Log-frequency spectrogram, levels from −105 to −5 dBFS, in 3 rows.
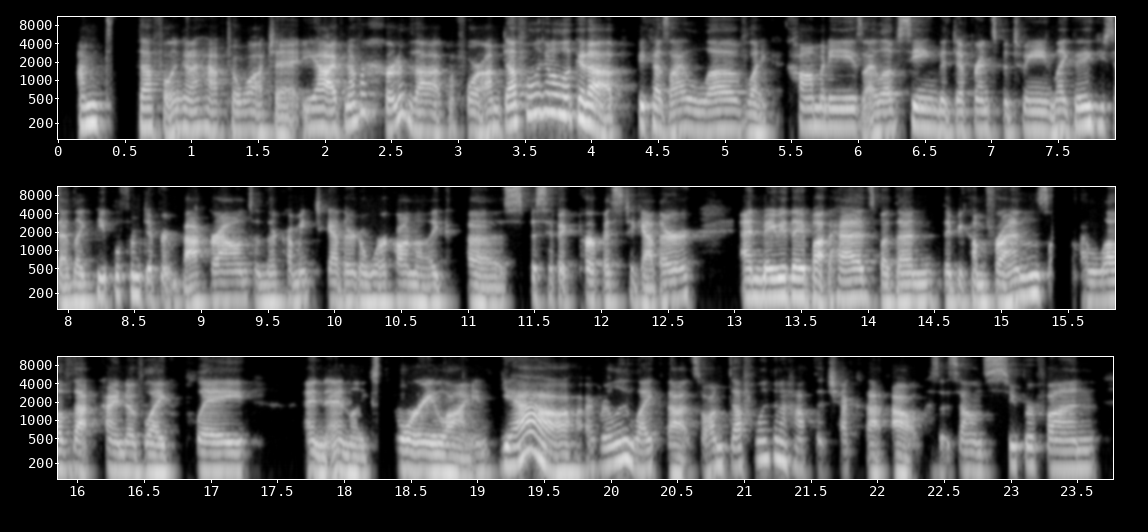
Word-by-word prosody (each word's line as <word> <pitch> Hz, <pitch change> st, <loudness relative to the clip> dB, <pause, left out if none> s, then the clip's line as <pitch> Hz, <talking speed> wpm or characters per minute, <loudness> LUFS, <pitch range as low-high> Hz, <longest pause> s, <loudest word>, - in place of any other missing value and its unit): I'm 195 Hz, +2 st, +3 dB
d 195 Hz, -, -12 dB, 0.2 s
definitely 175 Hz, -2 st, -1 dB
gonna 160 Hz, -1 st, -1 dB
have 150 Hz, -3 st, -2 dB
to 150 Hz, -, -6 dB
watch 145 Hz, -3 st, -4 dB
it, 125 Hz, -, -3 dB
yeah, 175 Hz, +1 st, +5 dB
I've 160 Hz, +2 st, +6 dB
never 195 Hz, +10 st, 0 dB
heard 165 Hz, -, +1 dB
of -, -, -4 dB
that 150 Hz, -1 st, 0 dB
before, 155 Hz, -, -3 dB
I'm 165 Hz, -, +2 dB
definitely 200 Hz, -, +3 dB
gonna 300 Hz, -1 st, +3 dB
look 270 Hz, -1 st, +2 dB
it 225 Hz, -, +9 dB
up -, -, +6 dB
because 185 Hz, -3 st, -1 dB
I 155 Hz, -, 0 dB
love, 160 Hz, 0 st, -1 dB
like, 140 Hz, -2 st, -4 dB
comedies, 170 Hz, -1 st, -1 dB
I -, -, -1 dB
love 150 Hz, +2 st, -2 dB
seeing 170 Hz, 0 st, 0 dB
the 155 Hz, -, -4 dB
difference 155 Hz, +1 st, -4 dB
between, 150 Hz, +1 st, -4 dB
like 165 Hz, 0 st, -3 dB
like 185 Hz, +1 st, +1 dB
you 185 Hz, -, -7 dB
said, 145 Hz, -8 st, -2 dB
like, 135 Hz, -1 st, -2 dB
people 180 Hz, +3 st, -4 dB
from 190 Hz, -1 st, -2 dB
different 165 Hz, -5 st, -5 dB
backgrounds, 150 Hz, +2 st, +3 dB
and 140 Hz, -1 st, -7 dB
they're 140 Hz, -, -2 dB
coming 150 Hz, +2 st, -6 dB
together 145 Hz, -1 st, -3 dB
to 145 Hz, -, -3 dB
work 140 Hz, 0 st, -1 dB
on, 145 Hz, -1 st, +3 dB
like, 135 Hz, 0 st, -3 dB
a 125 Hz, -3 st, -2 dB
specific -, -, -4 dB
purpose 140 Hz, 0 st, +1 dB
together, 145 Hz, +8 st, +1 dB, 0.3 s
and 170 Hz, 0 st, +3 dB
maybe 170 Hz, +1 st, +5 dB
they 175 Hz, -1 st, +5 dB
butt 170 Hz, -, +5 dB
heads, 165 Hz, +1 st, +3 dB
but 140 Hz, -1 st, -2 dB
then 145 Hz, 0 st, -1 dB
they 140 Hz, -, -2 dB
become 140 Hz, -1 st, -3 dB
friends, 180 Hz, +7 st, +2 dB, 0.3 s
I -, -, -11 dB
love 155 Hz, +1 st, -1 dB
that 160 Hz, -, +2 dB
kind 145 Hz, -1 st, +2 dB
of, 140 Hz, -1 st, -3 dB
like, 135 Hz, -1 st, 0 dB, 0.2 s
play, 145 Hz, -1 st, 0 dB, 0.4 s
and 130 Hz, -, 0 dB
and, 140 Hz, +2 st, 0 dB
like, 125 Hz, -1 st, -3 dB, 0.2 s
storyline. 140 Hz, -3 st, +1 dB
Yeah, 180 Hz, -6 st, +6 dB
I -, -, -7 dB
really 195 Hz, +7 st, 0 dB
like 160 Hz, -6 st, -3 dB
that, 130 Hz, -1 st, -1 dB
so -, -, -8 dB
I'm 165 Hz, +3 st, -3 dB
definitely 180 Hz, +7 st, -4 dB
gonna 225 Hz, -3 st, -4 dB
have -, -, -7 dB
to 460 Hz, -, -15 dB
check -, -, -8 dB
that -, -, -1 dB
out -, -, +3 dB
'cause -, -, -21 dB
it 485 Hz, -5 st, -13 dB
sounds 145 Hz, -1 st, -5 dB
super 185 Hz, +5 st, -5 dB
fun, 160 Hz, -1 st, -1 dB
155 Hz, 235 wpm, -23 LUFS, 145-175 Hz, 0.4 s, it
